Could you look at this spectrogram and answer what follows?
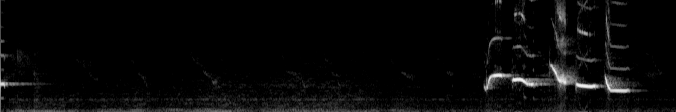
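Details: After several seconds of quiet low background noise, an Oriental magpie-robin bursts into a brief run of about five loud whistled and slurred notes.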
